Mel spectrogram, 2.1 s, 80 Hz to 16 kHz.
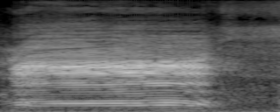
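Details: Nili-Ravi buffalo at a Multan, Pakistan semen production unit letting out a strong, even moo of about 1.5 seconds, flat and sustained before cutting off cleanly into quiet.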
